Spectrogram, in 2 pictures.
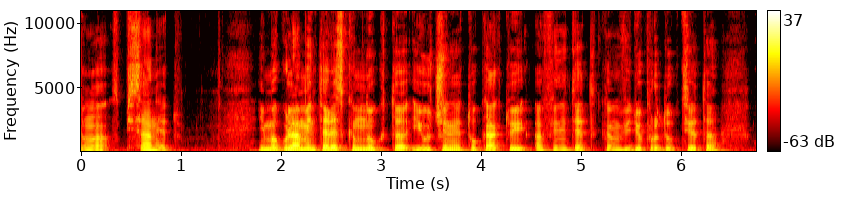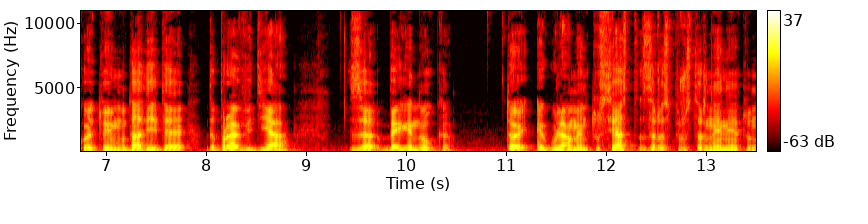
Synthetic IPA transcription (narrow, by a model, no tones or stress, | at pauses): onɐspi̥saniɛt̪o̥ | iməɡolʲamint̪ɛɾɛskɐmnɐukə̥t̪əʔiut͡ʃɛnɛt̪okakt̪oiɐfinit̪ɛt̪kəmvid̪ɛopɾod̪uk̚t̪sijət̪ə | koɛt̪oimːʊd̪ad̪ɛid̪ɛə | d̪ɐpɾavivid̪ʲja | zɐbɛɡɛnɐukə | t̪ɔjɛɡʊlʲamɛnt̪osʲjast̪zɐɾəspɾost̪ɾɐnɛnʲiɛt̪on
